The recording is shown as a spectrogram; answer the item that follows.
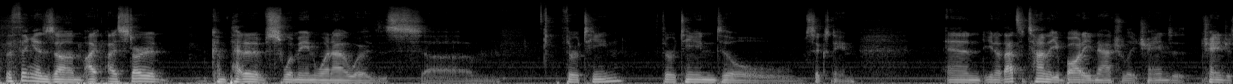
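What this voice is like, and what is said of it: American-sounding accent. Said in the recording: “You seem completely Americanized. ... that westernized accent going on. ... that sort of Americanish accent”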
